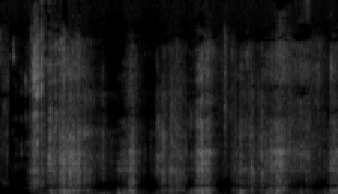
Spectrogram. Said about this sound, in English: It's growing on me now. Yeah, it is. It's pretty good for mindless munching.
